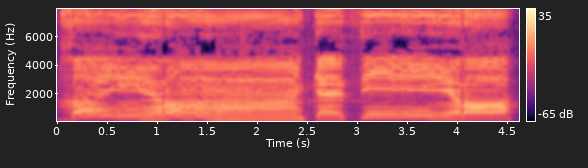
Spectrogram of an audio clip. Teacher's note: Ikhfa bacaannya lidah di tengah-tengah, tergantung. Tak kena lelangit. Bukan khairan, tetapi khairan.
